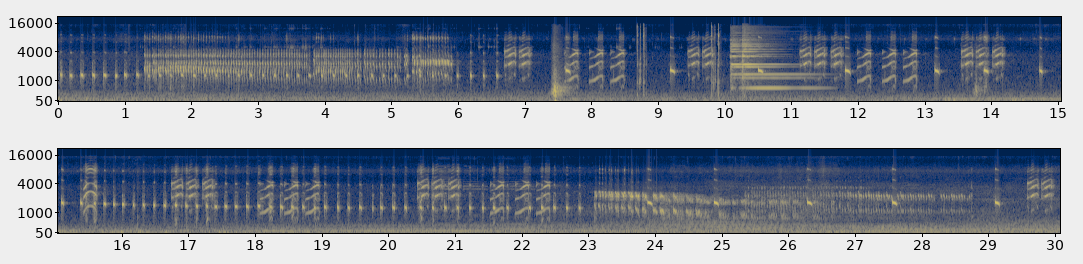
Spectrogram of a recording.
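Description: Crakes (burung tikusan) calling: series of short, rapidly repeated chattering notes. A sharp knock comes about seven seconds in.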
